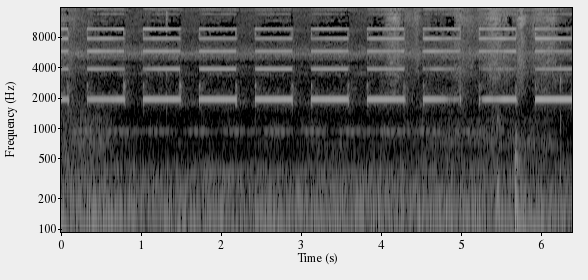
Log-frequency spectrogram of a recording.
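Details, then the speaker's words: Toyota Aqua hybrid in Drive on electric motor: a steady high electronic tone pulsing on and off about twice a second over a faint hum from the under-bonnet pedestrian warning sound device, working normally. "ये आवाज़ आ रही है आपको? ये साउंड जो आ रही है ये इस डिवाइस से आ रही है। ये इसको एक कार को, इलेक्ट्रिक इंजन को एक साउंड दे रही है।"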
